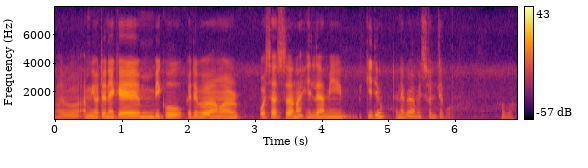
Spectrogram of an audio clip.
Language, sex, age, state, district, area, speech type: Assamese, male, 18-30, Assam, Golaghat, rural, spontaneous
